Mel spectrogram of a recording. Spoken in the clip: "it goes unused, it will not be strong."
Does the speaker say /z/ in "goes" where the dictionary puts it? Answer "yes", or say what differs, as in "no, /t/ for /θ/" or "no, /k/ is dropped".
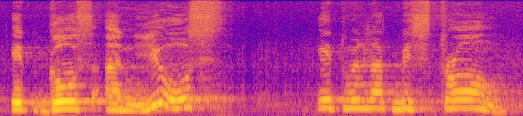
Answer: no, /s/ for /z/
